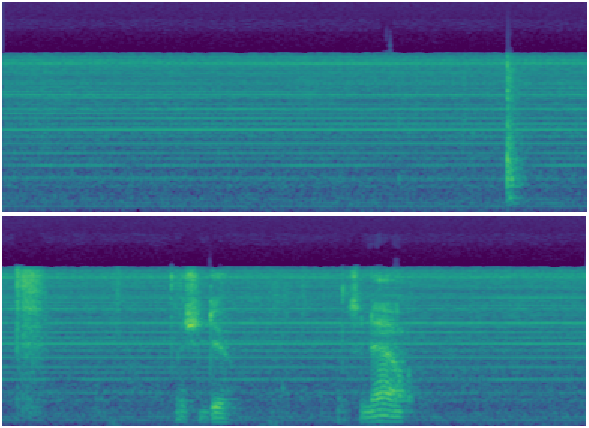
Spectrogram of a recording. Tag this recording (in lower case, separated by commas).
speech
